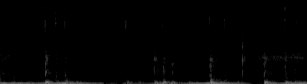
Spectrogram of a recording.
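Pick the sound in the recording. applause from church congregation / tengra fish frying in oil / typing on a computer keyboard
typing on a computer keyboard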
